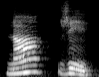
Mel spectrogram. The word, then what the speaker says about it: nager: Os recuerdo que las letras e y r se pronuncian como e espaola, na je.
